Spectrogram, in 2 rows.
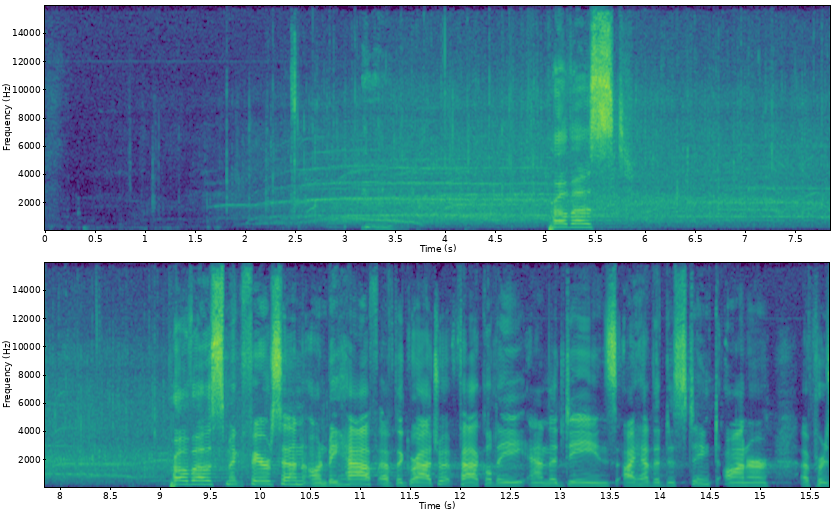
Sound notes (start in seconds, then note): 1.7 audience applauding; 1.7 audience cheering; 6.0 audience applause continues; 6.0 audience continues cheering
